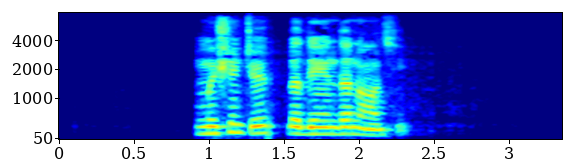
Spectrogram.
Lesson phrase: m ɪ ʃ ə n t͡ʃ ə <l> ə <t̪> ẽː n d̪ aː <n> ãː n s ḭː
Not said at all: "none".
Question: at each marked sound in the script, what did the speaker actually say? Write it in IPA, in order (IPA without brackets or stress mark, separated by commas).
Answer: l, d̪, n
